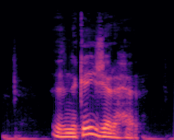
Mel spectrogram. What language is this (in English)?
Kabyle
